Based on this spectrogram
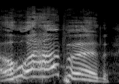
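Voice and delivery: mock dazed wonder; bewildered. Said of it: "I was like".

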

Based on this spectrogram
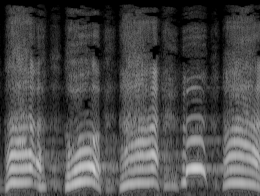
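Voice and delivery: high, imitated sleepy moans; mock moaning in sleep. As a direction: ham up the wife's groans from a bad dream. Pregnant wife moaning in sleep.

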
